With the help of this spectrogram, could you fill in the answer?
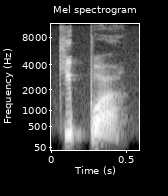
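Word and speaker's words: כיפה: На иврите в этом слове ударение ставится на последний слог и произносится кипа.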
